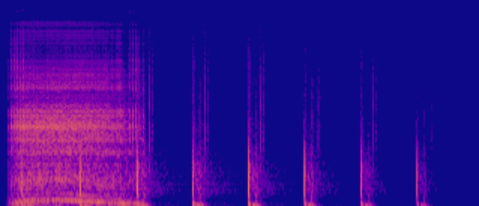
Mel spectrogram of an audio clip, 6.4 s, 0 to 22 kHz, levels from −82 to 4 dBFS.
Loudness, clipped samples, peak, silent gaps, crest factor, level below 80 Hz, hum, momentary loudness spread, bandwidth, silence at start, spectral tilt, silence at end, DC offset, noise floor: -33 LUFS; under 0.1%; -10 dBFS; none; 26 dB; -46 dBFS; none; 20 LU; 19 kHz; 0.1 s; -4.5 dB/octave; 0.75 s; under 0.1%; -82 dBFS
